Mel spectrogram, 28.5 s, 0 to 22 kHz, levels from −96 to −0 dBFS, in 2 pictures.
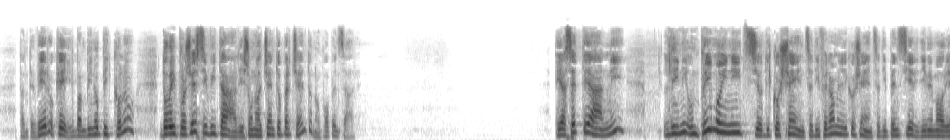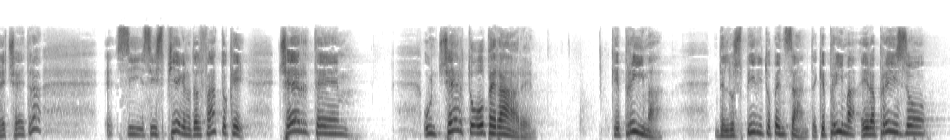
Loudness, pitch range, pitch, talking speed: -29 LUFS, 165-230 Hz, 190 Hz, 110 wpm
